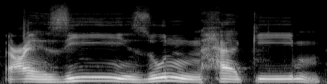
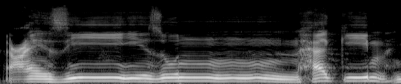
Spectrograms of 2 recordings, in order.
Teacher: halqi maka tanwin berjumpa dengan huruf ha hukumnya adalah izhar halqi karena dia izhar maka dibaca jelas tidak berdengung jadi dibaca pendek saja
